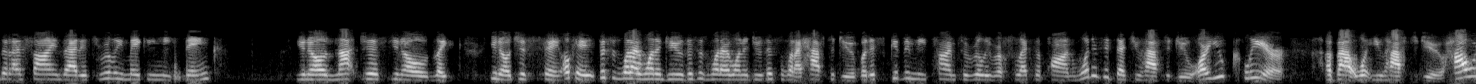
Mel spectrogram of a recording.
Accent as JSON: {"language": "English", "region": "New York", "country": "United States", "said": "Okay, well, I'm originally from New York, and originally I wanted to be a professional singer when I was growing up."}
